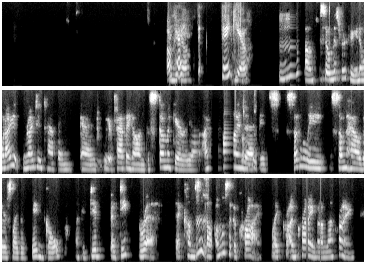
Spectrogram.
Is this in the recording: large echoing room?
no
